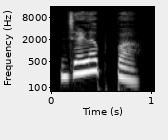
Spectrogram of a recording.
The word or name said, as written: ಜುಲ್ಪಿ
